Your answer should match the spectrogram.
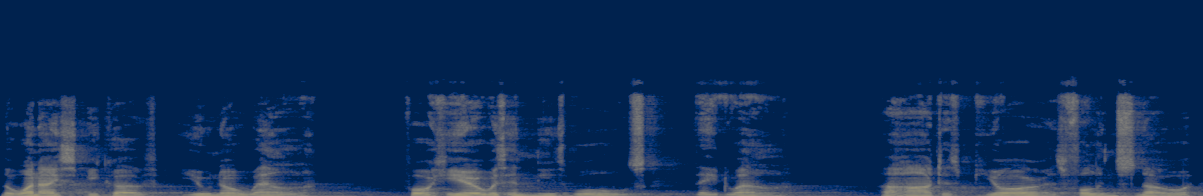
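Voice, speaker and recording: Very slow, reverberant magic mirror spirit voiced by a man. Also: lowish voice, steady tone. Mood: grave. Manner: solemn, archaic, measured. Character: solemn enslaved magic mirror spirit, servile and truthful. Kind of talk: rhyming fantasy audio roleplay. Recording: long cavernous reverb.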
